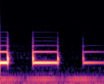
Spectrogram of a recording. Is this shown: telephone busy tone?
yes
